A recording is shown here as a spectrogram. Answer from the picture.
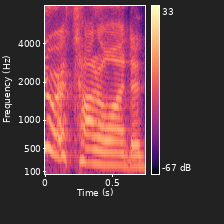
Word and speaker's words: North Tonawanda: is it north tonawanda it is north tonawanda good job you even pronounced it right wow i'm impressed um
